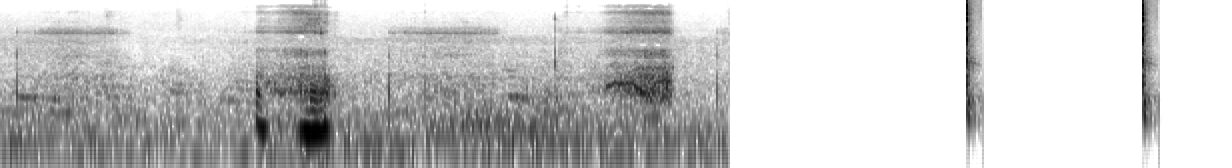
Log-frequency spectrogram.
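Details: Sleeping upright in a swimming pool, Pangpang the pug gives rough, snorting snores in uneven bursts for about four seconds. Near-silence follows, broken by two sharp clicks.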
